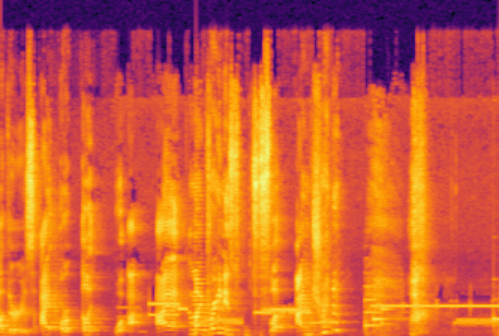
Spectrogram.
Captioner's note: stammer; computer humming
